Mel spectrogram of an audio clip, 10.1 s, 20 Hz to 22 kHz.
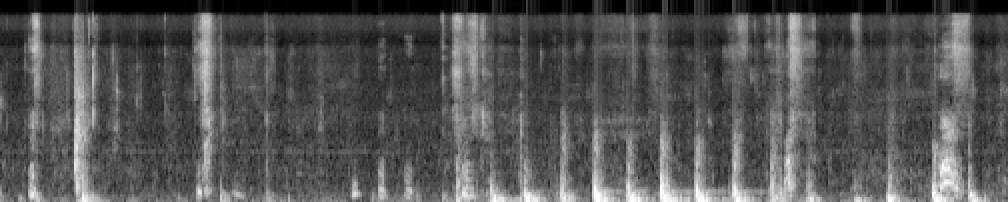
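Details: Three-week-old Llewellin Setter pups at play on 29 December 2019 at 10:32 in the morning, mouthing and pawing at littermates. Short whimpers and low grunts come in irregular bursts, then crowd into a rapid run of yelps midway through.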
